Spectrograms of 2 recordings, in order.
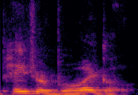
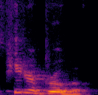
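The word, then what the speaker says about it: Pieter Bruegel: and uh sometimes you will hear art historians pronouncing it peter bruegel and i used to do that but that's how it would be pronounced with germa but it's not it's dutch and he's peter brugel and this is to uh distinguish him from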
